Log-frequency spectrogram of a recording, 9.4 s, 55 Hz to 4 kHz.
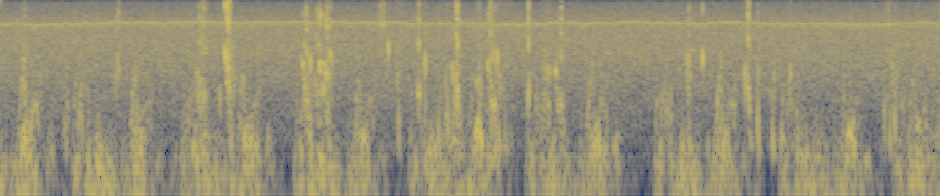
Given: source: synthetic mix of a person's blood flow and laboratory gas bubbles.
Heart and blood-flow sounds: Doppler ultrasound of blood flow; precordium
0.61-0.69 s: bubbles
1.13-1.22 s: bubbles
1.86-2.12 s: bubbles
2.16-2.37 s: bubbles
2.99-3.35 s: bubbles
3.76-4.03 s: bubbles
4.14-4.28 s: bubbles
4.35-4.67 s: bubbles
4.85-5.14 s: bubbles
5.25-5.32 s: bubbles
5.42-5.67 s: bubbles
6.63-6.69 s: bubbles
6.84-6.95 s: bubbles
6.98-7.06 s: bubbles
7.40-7.62 s: bubbles
7.66-7.78 s: bubbles
7.88-8.02 s: bubbles
8.80-9.40 s: bubbles
From the record:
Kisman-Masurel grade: 233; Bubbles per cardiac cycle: several, 3 to 8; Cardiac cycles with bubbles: 50 to 99%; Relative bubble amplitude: loud (0.450 to 0.775); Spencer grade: 3 (all of the cardiac periods contain showers or single bubble signals, but not dominating or overriding the cardiac motion signals); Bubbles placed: only in the low amplitude regions of the cardiac cycle

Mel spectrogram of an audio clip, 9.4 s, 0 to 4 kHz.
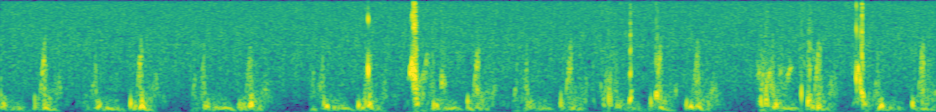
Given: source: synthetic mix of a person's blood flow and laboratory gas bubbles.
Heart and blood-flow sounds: Doppler ultrasound of blood flow; precordium
3.62-3.72 s: bubbles
4.07-4.29 s: bubbles
4.40-4.47 s: bubbles
6.00-6.15 s: bubbles
6.27-6.35 s: bubbles
6.51-6.62 s: bubbles
7.56-7.93 s: bubbles
7.98-8.21 s: bubbles
8.52-8.69 s: bubbles
From the record:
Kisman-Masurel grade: 222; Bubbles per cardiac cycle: several, 3 to 8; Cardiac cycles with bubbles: 10 to 50%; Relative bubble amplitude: moderate (0.250 to 0.450); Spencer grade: 2 (many but less than half of the cardiac periods contain bubble signals, singularly or in groups); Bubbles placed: only in the low amplitude regions of the cardiac cycle

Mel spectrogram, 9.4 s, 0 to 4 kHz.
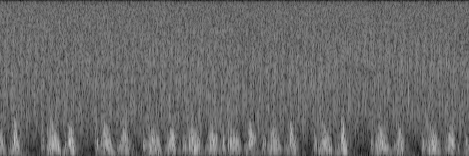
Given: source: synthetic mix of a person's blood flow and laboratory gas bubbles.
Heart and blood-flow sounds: Doppler ultrasound of blood flow; precordium
no bubbles
From the record:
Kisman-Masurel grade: 000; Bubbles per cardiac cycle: 0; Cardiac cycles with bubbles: 0%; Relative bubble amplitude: no bubbles discernible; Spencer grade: 0 (complete lack of bubble signals)

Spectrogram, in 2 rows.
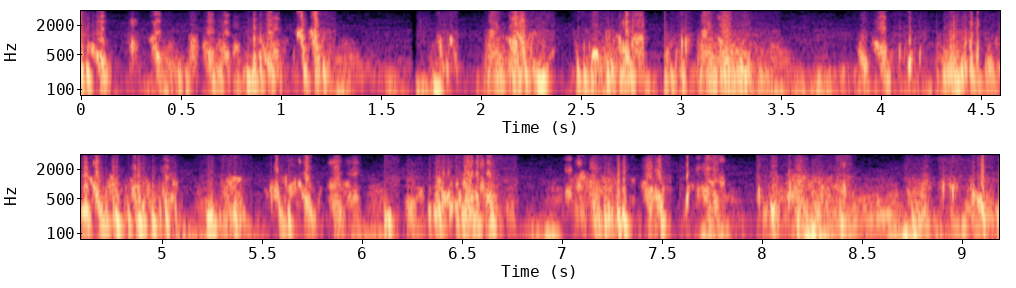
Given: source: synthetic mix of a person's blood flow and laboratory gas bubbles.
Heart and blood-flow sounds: Doppler ultrasound of blood flow; subclavian vein
0.00-0.16 s: bubbles
0.23-0.30 s: bubbles
0.34-0.47 s: bubbles
0.53-1.28 s: bubbles
1.76-1.91 s: bubbles
2.00-2.37 s: bubbles
2.45-2.83 s: bubbles
2.92-3.50 s: bubbles
3.88-4.23 s: bubbles
4.27-5.10 s: bubbles
5.18-5.45 s: bubbles
5.50-5.80 s: bubbles
5.83-6.00 s: bubbles
6.11-6.18 s: bubbles
6.21-6.78 s: bubbles
7.00-7.56 s: bubbles
7.58-7.82 s: bubbles
7.97-8.48 s: bubbles
8.71-9.19 s: bubbles
From the record:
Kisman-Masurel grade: 343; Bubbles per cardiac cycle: rolling drumbeat, 9 or more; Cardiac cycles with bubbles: 100%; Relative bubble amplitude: loud (0.450 to 0.775); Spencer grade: 3 (all of the cardiac periods contain showers or single bubble signals, but not dominating or overriding the cardiac motion signals); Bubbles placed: anywhere in the cardiac cycle

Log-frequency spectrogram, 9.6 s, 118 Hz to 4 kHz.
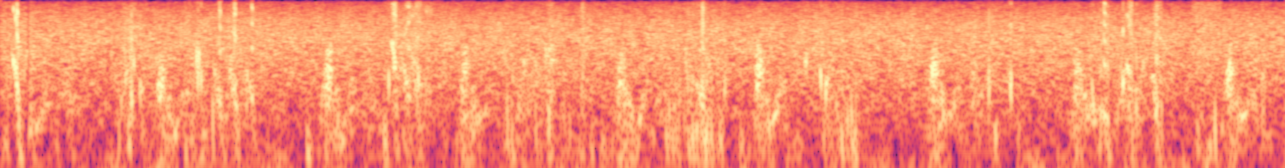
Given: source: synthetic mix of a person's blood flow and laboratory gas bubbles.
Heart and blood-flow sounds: Doppler ultrasound of blood flow; precordium
0.02-0.21 s: bubbles
0.84-1.08 s: bubbles
1.36-1.95 s: bubbles
2.27-2.37 s: bubbles
2.85-3.29 s: bubbles
3.76-4.31 s: bubbles
4.34-4.47 s: bubbles
4.97-5.46 s: bubbles
6.01-6.08 s: bubbles
6.11-6.50 s: bubbles
7.38-7.51 s: bubbles
7.55-7.66 s: bubbles
8.15-8.59 s: bubbles
8.62-8.80 s: bubbles
8.94-9.15 s: bubbles
9.45-9.50 s: bubbles
9.62-9.65 s: bubbles
From the record:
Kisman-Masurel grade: 242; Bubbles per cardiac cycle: several, 3 to 8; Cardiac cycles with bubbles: 100%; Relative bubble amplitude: moderate (0.250 to 0.450); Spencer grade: 3 (all of the cardiac periods contain showers or single bubble signals, but not dominating or overriding the cardiac motion signals); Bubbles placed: only in the low amplitude regions of the cardiac cycle

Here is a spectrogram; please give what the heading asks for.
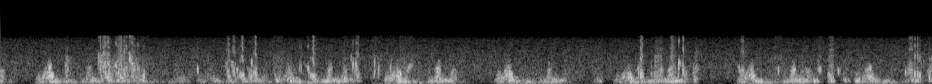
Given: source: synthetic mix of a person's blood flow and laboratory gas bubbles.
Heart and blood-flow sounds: Doppler ultrasound of blood flow; precordium
0.64-0.72 s: bubbles
0.97-1.52 s: bubbles
1.95-2.02 s: bubbles
2.24-2.63 s: bubbles
2.72-2.83 s: bubbles
2.86-2.95 s: bubbles
2.98-3.03 s: bubbles
3.05-3.21 s: bubbles
3.40-3.62 s: bubbles
3.71-3.82 s: bubbles
3.86-4.14 s: bubbles
6.36-6.88 s: bubbles
6.92-7.00 s: bubbles
7.36-7.50 s: bubbles
7.75-7.83 s: bubbles
8.00-8.24 s: bubbles
8.26-8.62 s: bubbles
9.03-9.33 s: bubbles
From the record:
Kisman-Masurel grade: 332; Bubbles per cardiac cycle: rolling drumbeat, 9 or more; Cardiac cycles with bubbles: 50 to 99%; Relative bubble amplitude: moderate (0.250 to 0.450); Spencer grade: 3 (all of the cardiac periods contain showers or single bubble signals, but not dominating or overriding the cardiac motion signals); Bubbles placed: only in the low amplitude regions of the cardiac cycle

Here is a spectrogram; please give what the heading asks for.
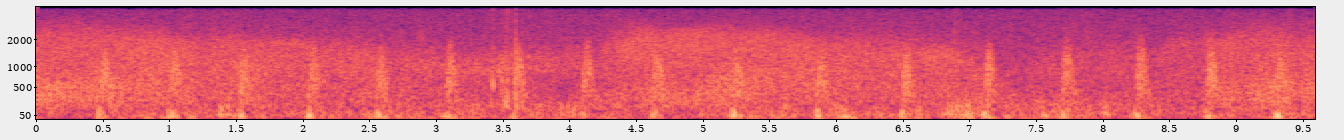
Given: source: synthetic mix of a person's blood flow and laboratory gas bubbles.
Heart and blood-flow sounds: Doppler ultrasound of blood flow; subclavian vein
3.37-3.69 s: bubbles
From the record:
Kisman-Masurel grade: 112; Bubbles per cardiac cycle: 1 to 2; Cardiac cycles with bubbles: 1 to 10%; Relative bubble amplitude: moderate (0.250 to 0.450); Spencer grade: 1 (occasional bubble signal discernible with the cardiac motion signal, with majority of cardiac periods free of bubbles); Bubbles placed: anywhere in the cardiac cycle

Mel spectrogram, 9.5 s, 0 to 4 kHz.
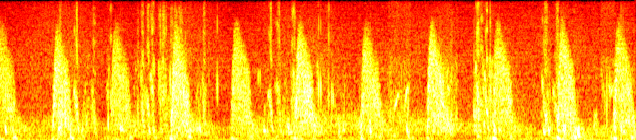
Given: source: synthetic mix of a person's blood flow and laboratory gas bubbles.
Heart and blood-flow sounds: Doppler ultrasound of blood flow; subclavian vein
0.03-0.18 s: bubbles
0.87-1.02 s: bubbles
1.09-1.48 s: bubbles
1.61-1.76 s: bubbles
1.80-1.93 s: bubbles
2.01-2.87 s: bubbles
2.96-3.13 s: bubbles
3.25-3.31 s: bubbles
3.85-4.48 s: bubbles
4.74-4.87 s: bubbles
4.93-5.10 s: bubbles
5.12-5.63 s: bubbles
5.84-6.18 s: bubbles
6.59-6.89 s: bubbles
7.09-7.61 s: bubbles
8.12-8.54 s: bubbles
8.91-9.01 s: bubbles
9.03-9.55 s: bubbles
From the record:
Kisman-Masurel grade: 242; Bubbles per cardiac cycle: several, 3 to 8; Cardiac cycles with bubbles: 100%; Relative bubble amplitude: moderate (0.250 to 0.450); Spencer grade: 3 (all of the cardiac periods contain showers or single bubble signals, but not dominating or overriding the cardiac motion signals); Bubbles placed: anywhere in the cardiac cycle

